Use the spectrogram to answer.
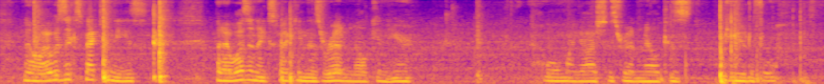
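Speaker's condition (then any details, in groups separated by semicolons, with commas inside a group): No condition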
